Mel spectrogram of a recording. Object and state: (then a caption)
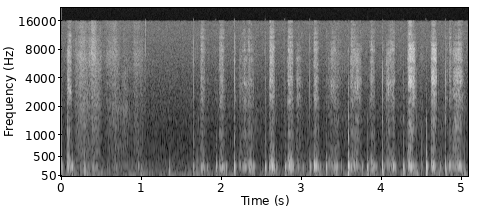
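Pen nib writing on notebook paper. A fountain pen's metal nib scratches across the page of an open paper notebook while writing, with the other hand steadying the notebook. After a quieter first second, a steady run of short, dry, scratchy strokes follows, each with a bright, papery edge over a faint low tone near 250 Hz.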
